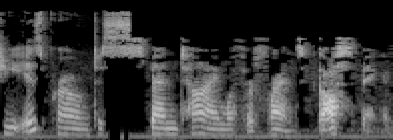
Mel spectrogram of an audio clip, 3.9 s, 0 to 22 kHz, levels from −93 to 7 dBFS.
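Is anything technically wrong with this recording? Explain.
Yes. At 1.30 s, just after "is prone to", the speech drops to an adaptive stream at a lower bitrate until the end. The player switched to a far leaner AAC version, roughly 96 down to 16 kbit/s. Nothing sounds above 7 kHz, so it turns dull and smeared, with no gap.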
